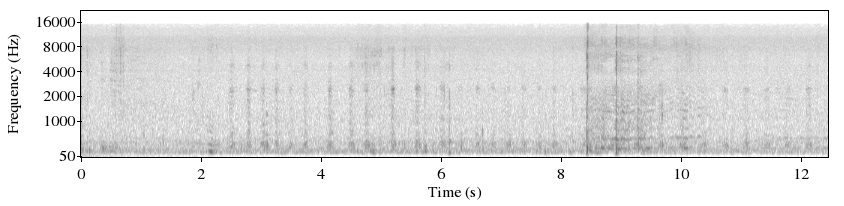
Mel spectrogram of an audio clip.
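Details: Honey bees buzzing at an open hive on split day in March 2020, when colonies are divided and queen cells checked; a faint, steady low hum with sharp knocks and clicks of hive handling near the end.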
